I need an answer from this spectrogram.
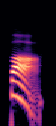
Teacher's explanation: For the B sound in ba, there's no puff. Hold your hand right in front of your mouth and say it.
